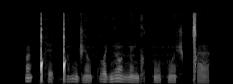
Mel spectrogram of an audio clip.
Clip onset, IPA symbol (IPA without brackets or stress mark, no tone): ə̃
